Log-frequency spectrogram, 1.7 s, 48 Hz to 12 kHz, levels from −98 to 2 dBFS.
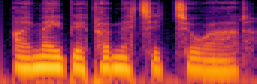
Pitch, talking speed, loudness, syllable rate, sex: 130 Hz, 210 wpm, -18 LUFS, 5.3 syllables/s, male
